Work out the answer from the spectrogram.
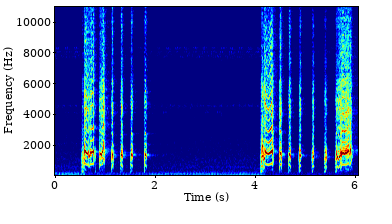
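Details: Red junglefowl hen calling for a mate in two series about three seconds apart. Each begins with long harsh notes that break into rapid short clucks, over a faint low hum.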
